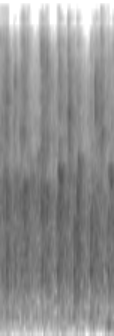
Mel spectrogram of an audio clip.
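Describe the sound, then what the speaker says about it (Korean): A crowd applauds at an international school's opening chapel service, a dense, steady clapping that fills the whole short moment. "다시 한번 박수 쳐주세요."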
